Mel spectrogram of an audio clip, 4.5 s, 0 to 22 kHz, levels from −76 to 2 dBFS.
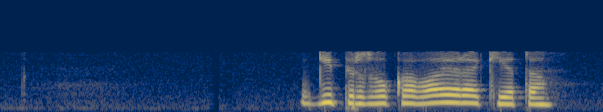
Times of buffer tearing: none

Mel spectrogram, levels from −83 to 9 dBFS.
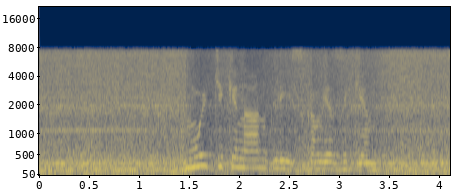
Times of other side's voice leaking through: none

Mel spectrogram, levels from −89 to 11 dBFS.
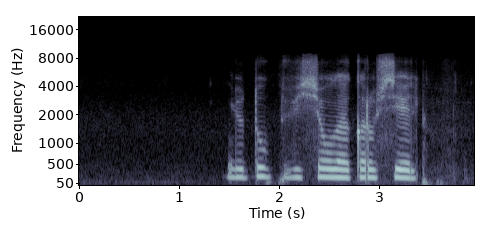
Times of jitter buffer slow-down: none

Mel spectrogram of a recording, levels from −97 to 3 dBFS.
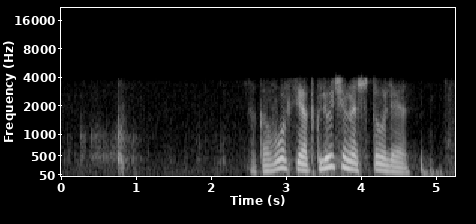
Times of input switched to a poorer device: none

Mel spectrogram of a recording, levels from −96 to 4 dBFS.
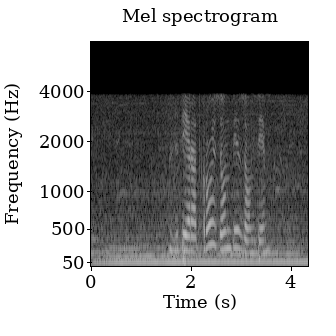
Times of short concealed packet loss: none

